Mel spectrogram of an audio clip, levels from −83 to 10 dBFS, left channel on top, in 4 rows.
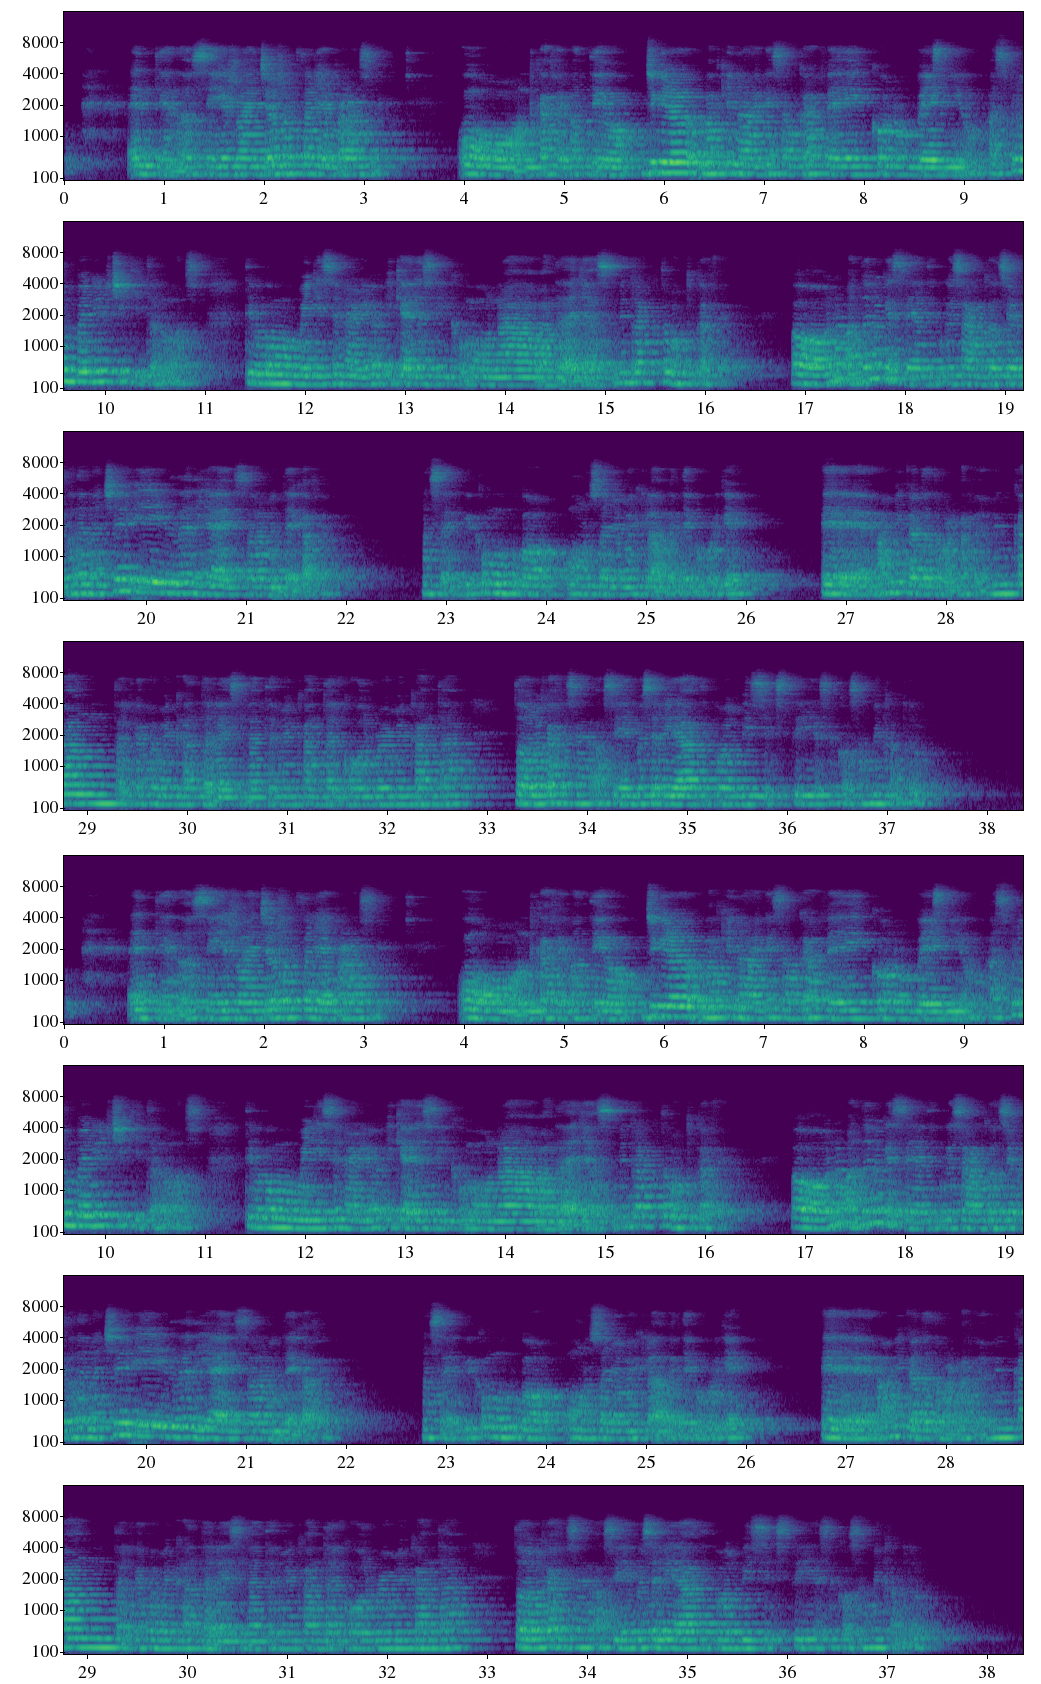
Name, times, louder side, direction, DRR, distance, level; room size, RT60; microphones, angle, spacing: voice 1, 0.2-3.2 3.9-16.2 16.9-21.8 22.8-26.0 26.7-32.8 33.3-37.3, left 1 dB, 5° left, -10 dB, 0.7 m, -24 dB
3.5 x 3.2 x 3.4 m, 1.2 s
head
